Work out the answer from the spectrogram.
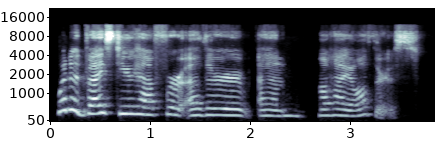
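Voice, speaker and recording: A woman's voice: on the high side, a little slow, a little mellow. A woman interviewing a guest for a book club, asking polite, hesitant questions.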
